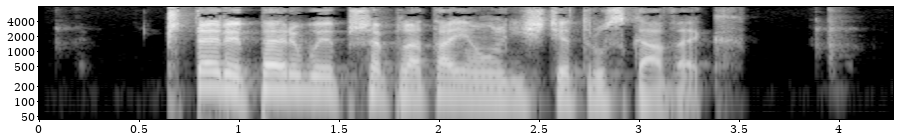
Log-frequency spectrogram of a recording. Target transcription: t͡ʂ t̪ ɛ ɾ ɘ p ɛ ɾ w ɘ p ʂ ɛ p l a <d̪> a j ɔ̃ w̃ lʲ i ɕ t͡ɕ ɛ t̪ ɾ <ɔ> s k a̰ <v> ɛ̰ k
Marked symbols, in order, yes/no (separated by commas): no, no, yes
